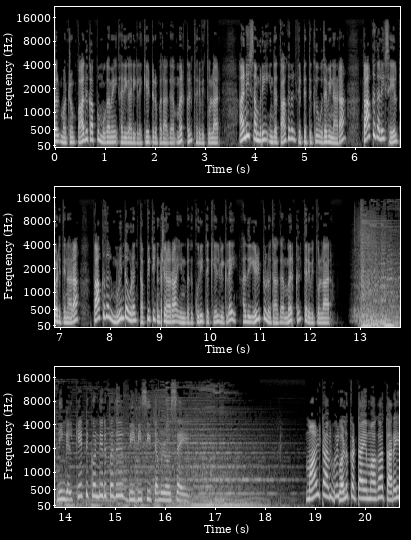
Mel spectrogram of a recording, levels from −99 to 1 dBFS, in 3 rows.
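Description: Frames out of order at 8.94–9.13, 13.32–13.52, 16.99–17.19 and 19.29–19.49 s: two adjacent blocks of about 93 ms, consistent with runs of four frames, play swapped, giving a brief garbled flutter. Spectrograms show three vertical seams per event where the texture jumps.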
